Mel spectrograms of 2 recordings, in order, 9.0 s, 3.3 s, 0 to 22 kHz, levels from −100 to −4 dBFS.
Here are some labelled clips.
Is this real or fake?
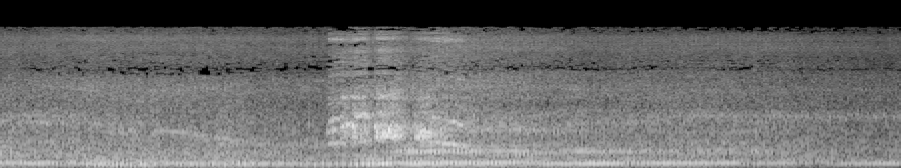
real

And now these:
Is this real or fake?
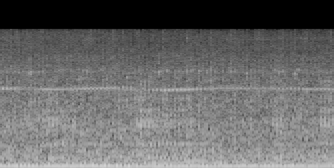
real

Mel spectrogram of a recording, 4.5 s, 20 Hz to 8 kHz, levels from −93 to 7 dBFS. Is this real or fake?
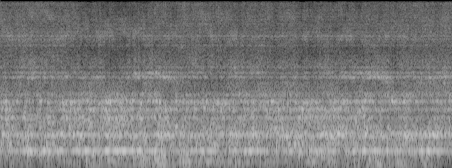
fake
